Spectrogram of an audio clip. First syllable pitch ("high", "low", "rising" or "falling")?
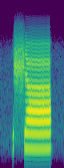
high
